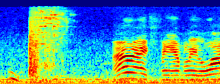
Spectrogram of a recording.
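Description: Faint cartoon dialogue: a short hiss of noise, then a high-pitched voice speaking from about a second in.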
